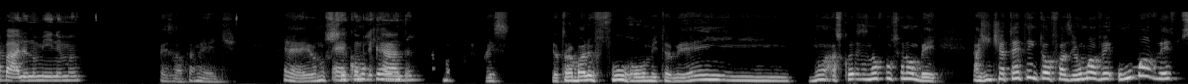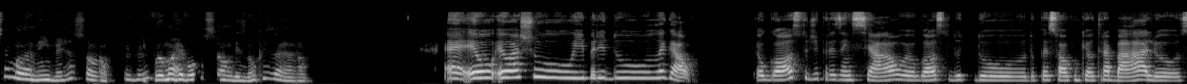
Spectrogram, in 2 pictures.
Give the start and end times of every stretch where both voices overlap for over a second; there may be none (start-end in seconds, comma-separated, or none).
none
